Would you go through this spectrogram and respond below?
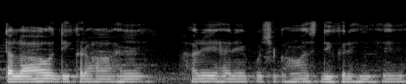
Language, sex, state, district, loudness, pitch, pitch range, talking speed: Hindi, male, Madhya Pradesh, Bhopal, -20 LUFS, 130 Hz, 125-130 Hz, 160 wpm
